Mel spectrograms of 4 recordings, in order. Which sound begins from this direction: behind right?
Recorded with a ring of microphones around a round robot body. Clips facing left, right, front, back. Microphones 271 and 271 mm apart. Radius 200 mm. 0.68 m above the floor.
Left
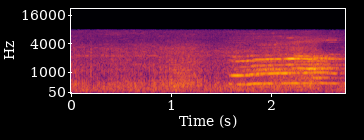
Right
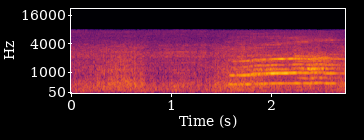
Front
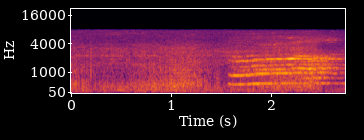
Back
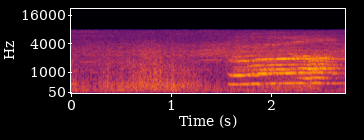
A cat meowing, at 1.6 s.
